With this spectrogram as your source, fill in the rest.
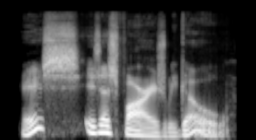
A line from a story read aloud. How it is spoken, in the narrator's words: said Olar in a low voice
